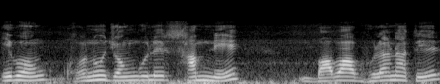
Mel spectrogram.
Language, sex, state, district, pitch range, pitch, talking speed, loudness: Bengali, male, West Bengal, Jhargram, 160-195 Hz, 180 Hz, 95 wpm, -15 LUFS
